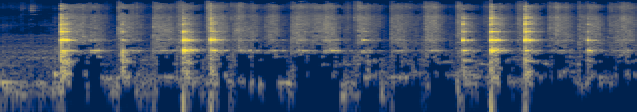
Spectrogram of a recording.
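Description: A spatula clinking and scraping against a pan while Byadagi dried red chillies are stirred and roasted, with repeated uneven clinks, about two a second, that make the pan ring briefly.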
